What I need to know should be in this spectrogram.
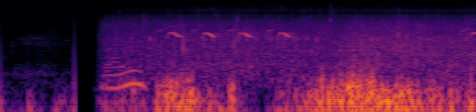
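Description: Rain patters steadily on water and on a kayak.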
